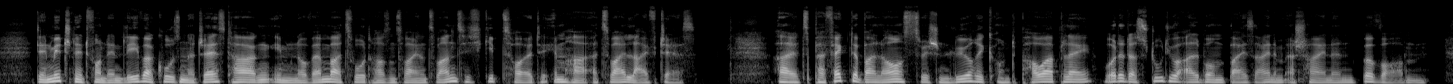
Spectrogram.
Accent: German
